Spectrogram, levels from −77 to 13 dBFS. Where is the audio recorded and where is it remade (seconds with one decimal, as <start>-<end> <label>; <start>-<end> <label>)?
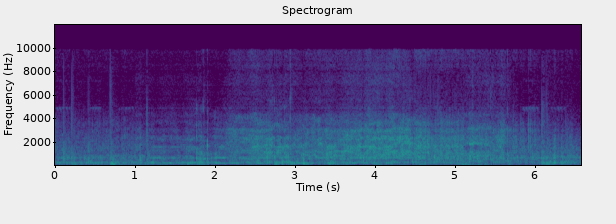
0.0-1.0 recorded; 1.0-4.5 remade; 4.5-5.1 recorded; 5.1-5.7 remade; 5.7-6.6 recorded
